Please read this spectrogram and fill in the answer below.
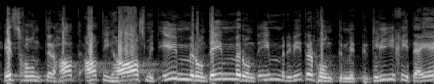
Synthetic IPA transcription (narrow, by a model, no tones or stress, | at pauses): jɪt͡sχʊnt̚dəɾhɑdɑd̥iɦɑːsmɪt̪ɪmːəɾʊndɪmːəɾʊndɪmːəɾvɪd̥əɾχʊntdəɾmɪt̚d̥ɛɾɡ̥liːχəid̥eː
